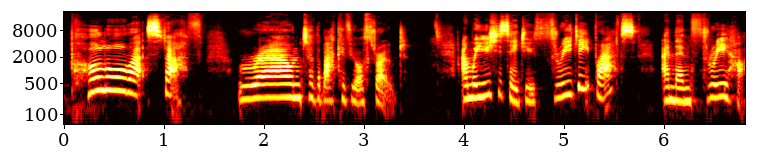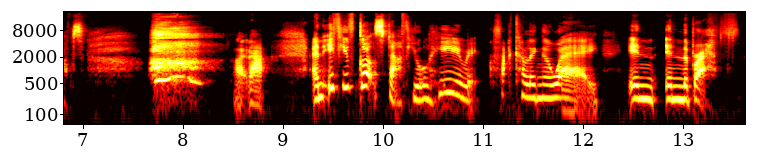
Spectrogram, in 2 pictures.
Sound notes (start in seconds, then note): 7.7 huffs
